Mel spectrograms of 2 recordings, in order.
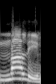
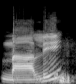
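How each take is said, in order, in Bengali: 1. এটা পতনশীল চতুর্থ টোনে বলা হয়। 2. এটা নিম্নগামী তৃতীয় টোনে বলা হয়। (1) "নালি মানে ফোর্থ টোনের" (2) "এটা দুইটার মানে হচ্ছে কোথায়"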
